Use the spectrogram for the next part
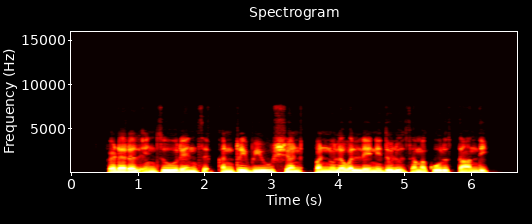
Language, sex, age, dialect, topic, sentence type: Telugu, male, 25-30, Southern, banking, statement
